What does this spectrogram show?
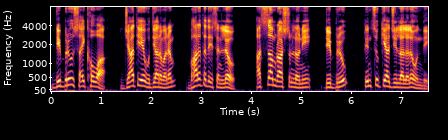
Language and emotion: Telugu, neutral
